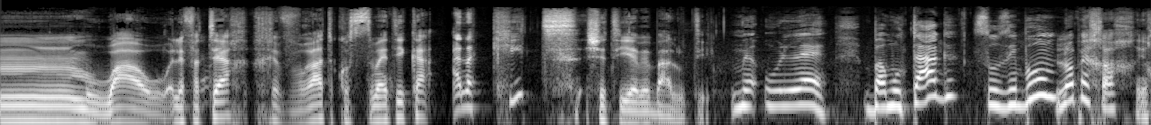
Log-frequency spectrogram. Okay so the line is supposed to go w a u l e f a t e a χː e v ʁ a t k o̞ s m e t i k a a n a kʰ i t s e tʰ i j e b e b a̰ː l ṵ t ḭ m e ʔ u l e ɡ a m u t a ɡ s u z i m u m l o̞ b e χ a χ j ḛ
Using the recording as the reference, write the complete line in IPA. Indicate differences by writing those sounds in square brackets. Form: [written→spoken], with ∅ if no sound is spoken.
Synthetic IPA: w a [u→w] l e f a t e a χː e v ʁ a t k o̞ s m e t i k a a n a kʰ i t [s→ʃ] e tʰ i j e b e b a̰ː l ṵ t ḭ m e ʔ u l e [ɡ→b] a m u t a ɡ s u z i [m→b] u m l o̞ b e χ a χ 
